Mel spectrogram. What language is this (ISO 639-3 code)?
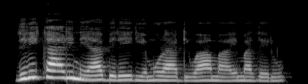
kik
